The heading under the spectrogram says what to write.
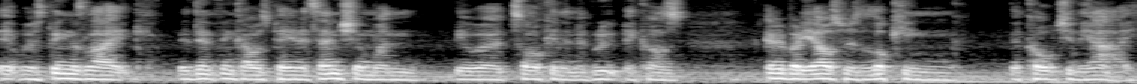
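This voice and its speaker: With noticeable background noise behind him, a man speaks at a fairly quick pace and medium pitch with fairly even intonation. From northern England, Rochdale, Greater Manchester. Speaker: fitness coach and DJ. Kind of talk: casual chat, personal story. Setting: sauna. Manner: fast.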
